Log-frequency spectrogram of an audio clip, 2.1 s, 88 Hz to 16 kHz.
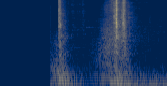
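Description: Jukebox mechanism handling a 45 rpm single: a sudden sliding mechanical clunk about half a second in, a second, louder one just before halfway, then a rumbling run with a few small clicks.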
